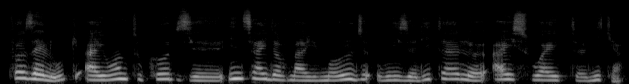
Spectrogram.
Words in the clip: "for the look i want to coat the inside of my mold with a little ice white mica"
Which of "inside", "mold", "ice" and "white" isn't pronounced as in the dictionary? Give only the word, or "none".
none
